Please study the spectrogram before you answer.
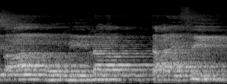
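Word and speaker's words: Salmonella typhi: तो टाइफाइड रोग जो है ये साल्मोनेला टाइफी, क्या बोले हमने, ये उच्चारण पे ध्यान दीजिएगा आप लोग, क्या होगा, साल्मोनेला टाइफी नामक एक जीवाणु होता है, हानिकारक जीवाणु होता है।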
